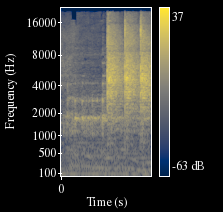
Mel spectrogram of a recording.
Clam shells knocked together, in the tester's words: 敲起来声音响亮就是鲜活的如果声音很闷很沉呢很有可能啊里面含有泥土了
